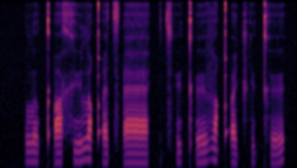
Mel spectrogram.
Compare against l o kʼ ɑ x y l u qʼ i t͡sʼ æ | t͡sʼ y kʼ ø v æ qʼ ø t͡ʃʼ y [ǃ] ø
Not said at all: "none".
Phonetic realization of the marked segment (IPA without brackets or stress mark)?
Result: kʰ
